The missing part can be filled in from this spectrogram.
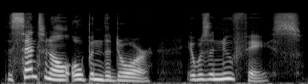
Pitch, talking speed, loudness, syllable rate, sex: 215 Hz, 195 wpm, -17 LUFS, 5.4 syllables/s, female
